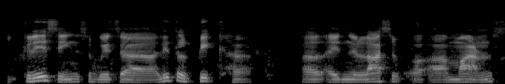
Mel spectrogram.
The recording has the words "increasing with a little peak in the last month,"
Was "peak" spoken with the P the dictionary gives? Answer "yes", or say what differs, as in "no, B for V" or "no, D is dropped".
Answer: yes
